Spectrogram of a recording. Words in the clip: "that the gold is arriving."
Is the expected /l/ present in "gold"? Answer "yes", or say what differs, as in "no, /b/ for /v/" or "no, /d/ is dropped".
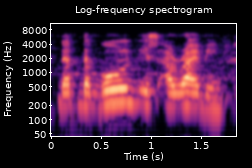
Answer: yes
